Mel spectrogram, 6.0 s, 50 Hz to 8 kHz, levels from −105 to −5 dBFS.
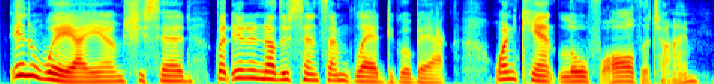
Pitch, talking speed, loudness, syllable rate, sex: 195 Hz, 220 wpm, -18 LUFS, 4.9 syllables/s, female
